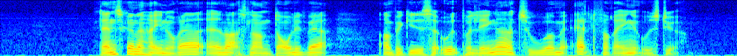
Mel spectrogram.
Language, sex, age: Danish, male, 25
